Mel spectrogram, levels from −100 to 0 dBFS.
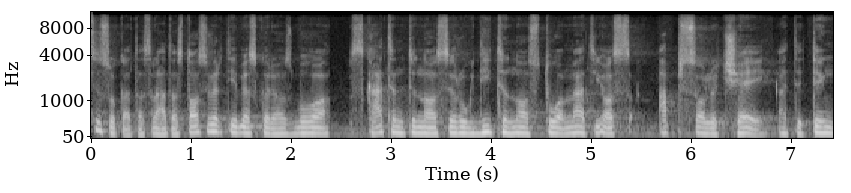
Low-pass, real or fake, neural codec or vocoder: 10.8 kHz; real; none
